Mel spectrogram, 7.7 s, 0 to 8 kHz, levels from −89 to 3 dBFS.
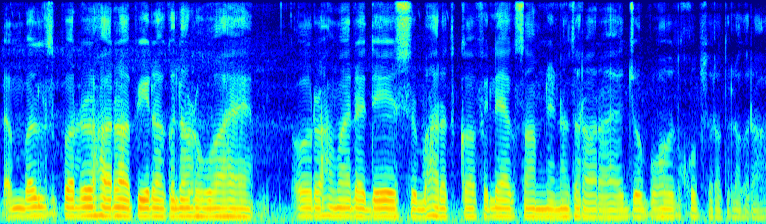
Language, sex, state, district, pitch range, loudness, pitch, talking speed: Hindi, male, Uttar Pradesh, Jyotiba Phule Nagar, 100-110 Hz, -27 LUFS, 105 Hz, 195 wpm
